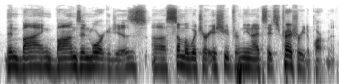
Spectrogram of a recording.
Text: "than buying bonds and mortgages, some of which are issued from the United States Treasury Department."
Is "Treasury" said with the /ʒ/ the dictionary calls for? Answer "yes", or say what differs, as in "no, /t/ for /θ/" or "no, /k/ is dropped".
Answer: yes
